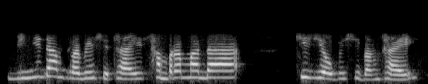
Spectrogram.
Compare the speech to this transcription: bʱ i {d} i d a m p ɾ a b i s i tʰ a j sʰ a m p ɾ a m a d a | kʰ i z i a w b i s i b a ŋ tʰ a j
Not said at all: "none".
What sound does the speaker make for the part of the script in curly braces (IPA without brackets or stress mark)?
n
